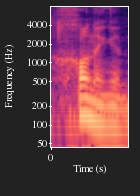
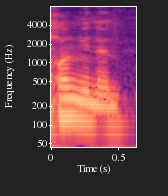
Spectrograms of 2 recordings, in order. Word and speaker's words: Groningen: I'm about to drive 6 hours to Groningen. – It's pronounced Groningen. – Absolutely. – Groningen.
